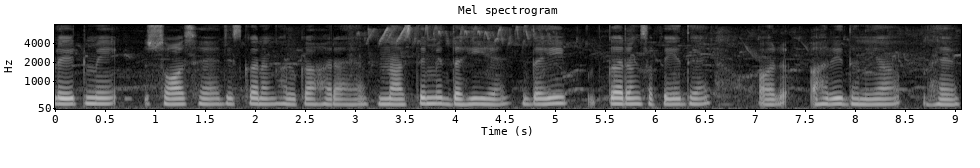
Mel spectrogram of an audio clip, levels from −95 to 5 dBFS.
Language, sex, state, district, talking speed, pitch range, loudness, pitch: Hindi, female, Bihar, Gaya, 145 wpm, 190-200 Hz, -32 LUFS, 195 Hz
